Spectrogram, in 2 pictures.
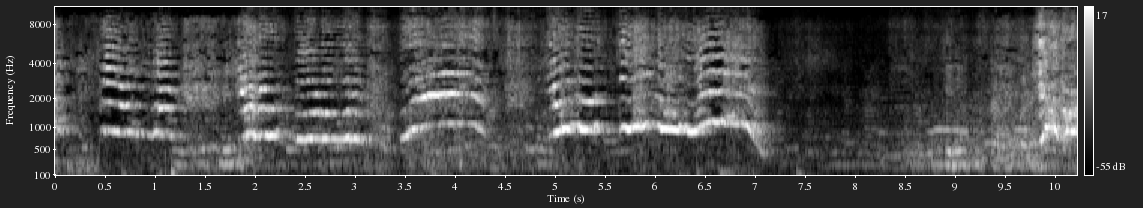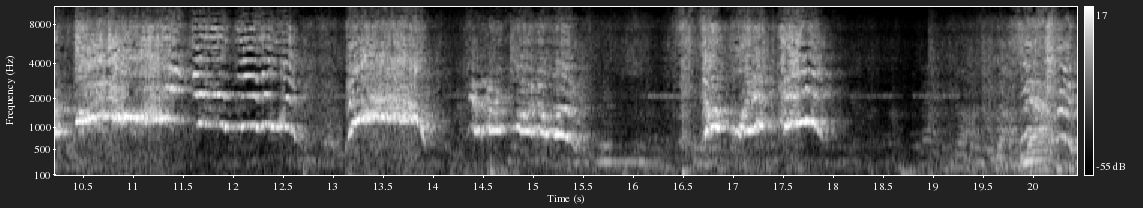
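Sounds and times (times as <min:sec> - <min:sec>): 
laughter: 0:00.0 - 0:05.7, 0:08.5 - 0:18.1, 0:19.0 - 0:20.4
faint voices: 0:00.0 - 0:20.4
woman screaming during a meltdown: 0:09.8 - 0:15.5, 0:16.7 - 0:18.0.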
